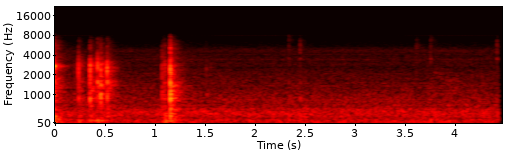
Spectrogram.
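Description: Computer keyboard keys being tapped: a quick run of keystrokes in the first half second, then one sharper keystroke about a second in.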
